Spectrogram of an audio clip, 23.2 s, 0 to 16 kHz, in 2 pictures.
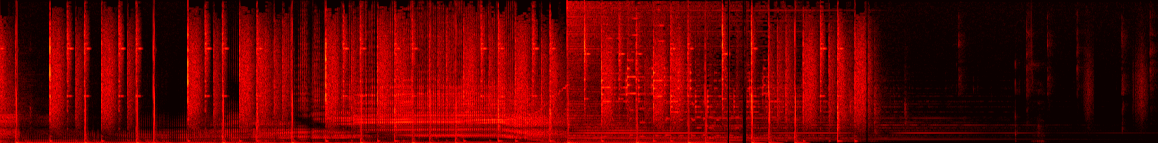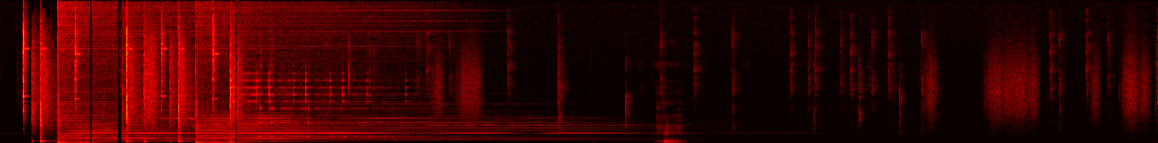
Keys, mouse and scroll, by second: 0.4 ctrl+scroll down 3, 1.7 scroll down 2, 3.1-3.7 drag, 4.0 scroll up 2, 7.1 space, 7.2 click, 8.3 d, 8.5 space, 8.6 ctrl+scroll up 1, 9.4-10.8 drag, 11.0 click, 11.6 space, 12.3 space, 12.5 click, 13.7 space, 14.6 click, 15.5 click, 17.6 g, 18.0 click, 18.7 click, 19.8 click, 20.4 d, 20.6-23.1 drag.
